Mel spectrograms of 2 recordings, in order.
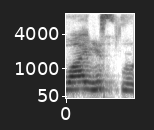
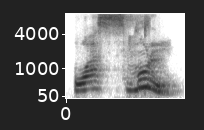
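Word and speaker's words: وَاسْمُ: ওয়া ইসমুল বিনতি জাইনাব জাইনাবি, জাইনাবু, এবার কিন্তু ওয়া ইসমু না, এই হামজাতুল ওয়াসলের কারণে মিলিয়ে উচ্চারণ করতে হবে ওয়াসমুল। ওয়াসমু, এই হামজাটার উচ্চারণটা থাকবে না।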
